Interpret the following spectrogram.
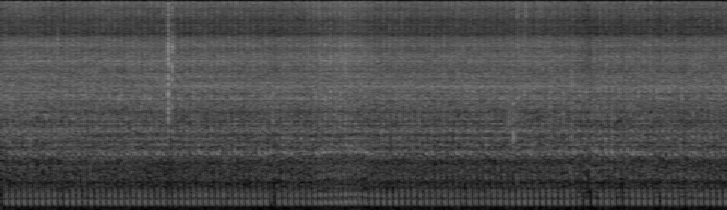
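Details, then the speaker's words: Honda Beat PGM-FI scooter sprayed with water: idle turns uneven and choppy with crackling, then stumbles and cuts out and is hard to restart; runs normally when dry. "ternyata ada cenderung ada bunyi kretek-kretek the ia bahkan motor hidupnya susah tuh"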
